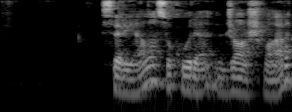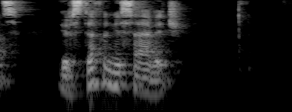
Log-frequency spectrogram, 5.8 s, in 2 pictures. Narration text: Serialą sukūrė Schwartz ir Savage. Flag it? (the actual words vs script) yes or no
yes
